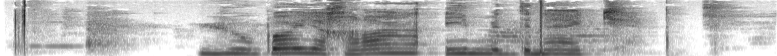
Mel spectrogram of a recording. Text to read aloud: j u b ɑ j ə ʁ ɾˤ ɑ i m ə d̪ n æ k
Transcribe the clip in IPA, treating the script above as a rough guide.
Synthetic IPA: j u b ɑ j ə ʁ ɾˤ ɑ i m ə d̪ n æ k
